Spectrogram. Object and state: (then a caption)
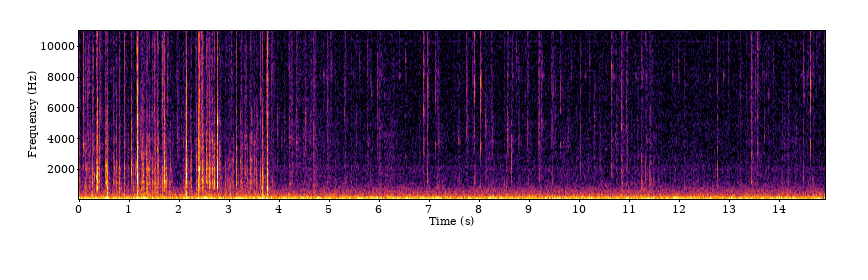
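Plastic computer keyboard. Fingertips type on a full-size black plastic desktop keyboard with hollow keycaps, producing quick, dense, bright clicking taps for the first few seconds. The typing then becomes softer and more scattered over a steady low hum that continues throughout the quiet clip.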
